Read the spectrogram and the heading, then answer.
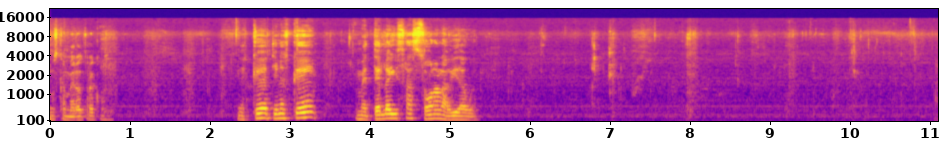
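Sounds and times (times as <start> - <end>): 
speech: 0.0 - 1.0, 2.3 - 5.4
people chewing and biting while eating: 0.6 - 2.6, 5.4 - 11.1.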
